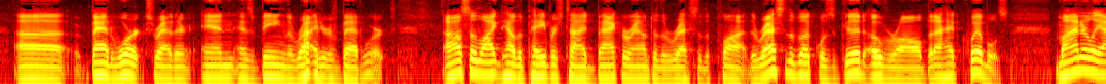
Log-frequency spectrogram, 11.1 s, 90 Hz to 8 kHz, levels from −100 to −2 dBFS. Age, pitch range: 40-59, 115-145 Hz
